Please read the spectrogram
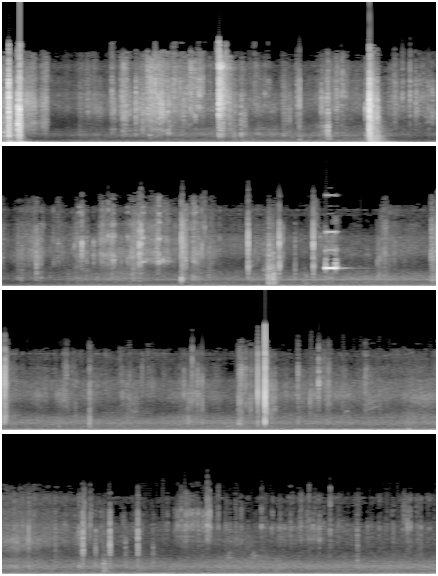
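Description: A car door shutting with a single heavy thump about four seconds in, amid clicks and handling noises, over a steady low rumble. A short high beep sounds about halfway through, as the key fob is in hand.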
